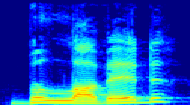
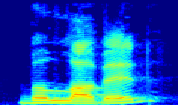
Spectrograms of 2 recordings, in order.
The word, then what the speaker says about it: beloved: Did you notice how I pronounced beloved, beloved? There are three syllables, beloved.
